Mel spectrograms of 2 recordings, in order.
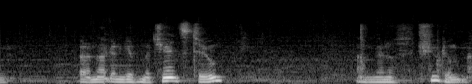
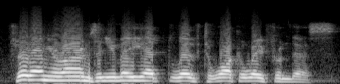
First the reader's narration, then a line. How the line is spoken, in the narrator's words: shouting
